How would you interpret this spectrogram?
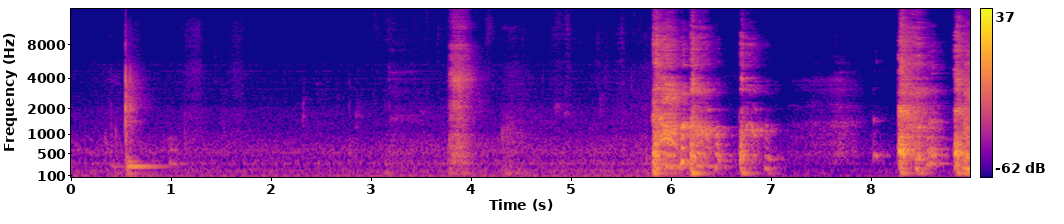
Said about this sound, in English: Oh, now mommy's coughing.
